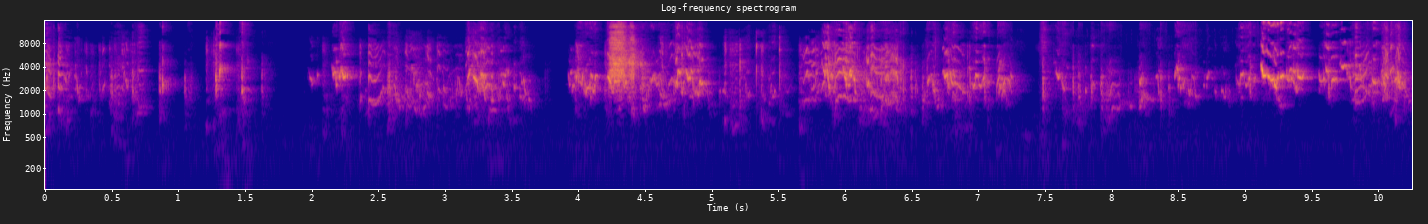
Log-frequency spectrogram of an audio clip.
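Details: Happy pet budgerigars chattering indoors: dense bursts of scratchy warbles and squawks in short clusters, broken by brief pauses, with a few sharp high chirps.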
